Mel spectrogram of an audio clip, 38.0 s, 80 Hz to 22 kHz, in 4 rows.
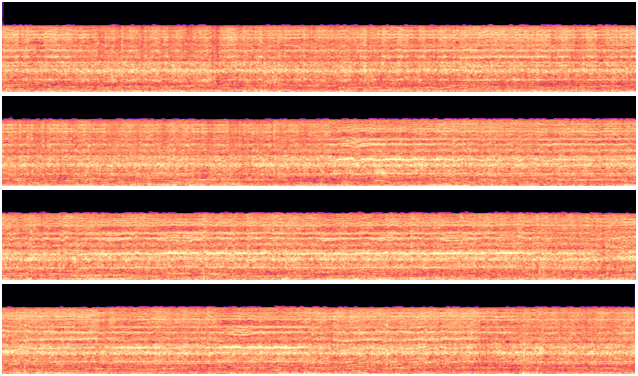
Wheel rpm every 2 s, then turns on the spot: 170, 160, 170, 170, 170, 160, 170, 170, 160, 170, 160, 170, 170, 160, 160, 160, 160, 170, 170.
none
